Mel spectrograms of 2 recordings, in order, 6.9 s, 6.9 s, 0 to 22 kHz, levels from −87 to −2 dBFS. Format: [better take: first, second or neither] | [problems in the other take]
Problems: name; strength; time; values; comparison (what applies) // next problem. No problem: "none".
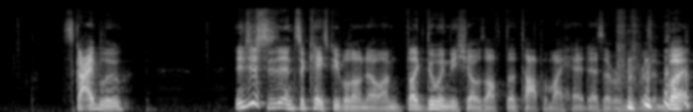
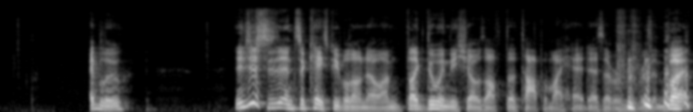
first | audio cutting out; at 0.5 s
